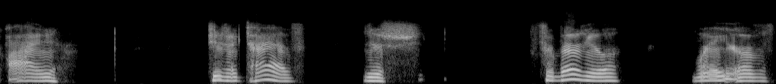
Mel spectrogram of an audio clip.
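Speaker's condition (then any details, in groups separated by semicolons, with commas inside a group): Spinal muscular atrophy, congenital; progressive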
